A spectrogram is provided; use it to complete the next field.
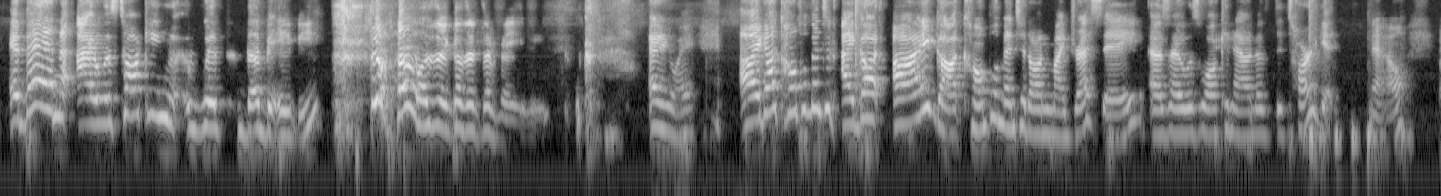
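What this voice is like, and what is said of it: Put-on Canadian accent. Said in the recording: “finish the story in a Canadian accent... Finish in a Canadian accent, eh?”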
